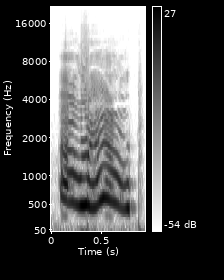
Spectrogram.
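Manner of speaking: wife shrieking for help; scream. Acted. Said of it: "screamed Miss Twit".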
